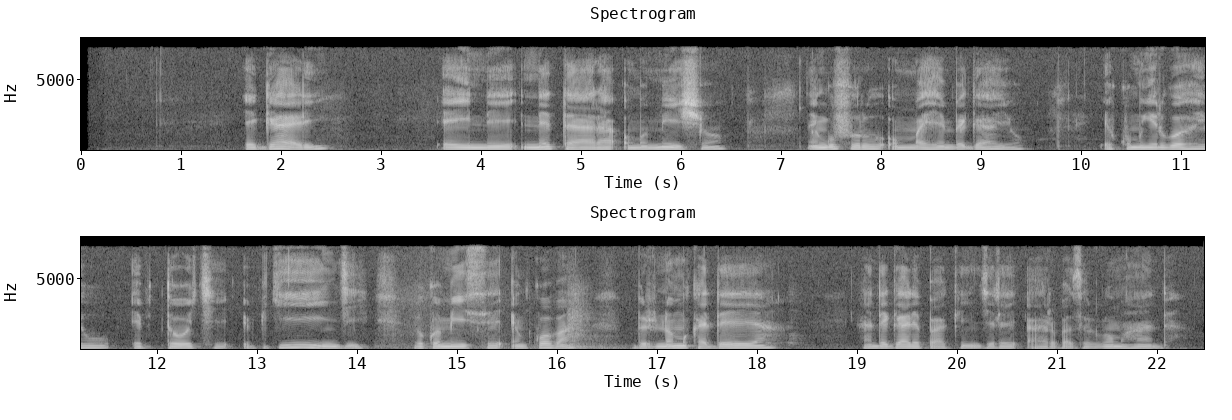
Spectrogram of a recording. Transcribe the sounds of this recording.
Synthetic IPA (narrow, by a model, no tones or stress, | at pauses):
e̞ɡaːli | einene̞taːɾaʔomumiːʃo̞ | e̞ŋɡufuɾuo̰mumahe̞ːmbe̞ɡaːjo̞ | ḛkumwiːɾwohewo | eβito̞cʰeβjiːɲɟiβiko̞miːse̞ʔːŋkoβaβiɾino̞ːmukade̞ːja | kaːndieɡaːɾepaːkiːɲɟiɾe̞a̰haɾuβa̰zuɾɾwo̞ːmuɦaːnda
